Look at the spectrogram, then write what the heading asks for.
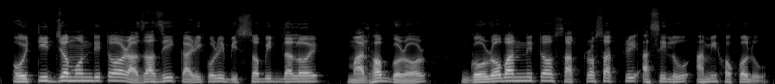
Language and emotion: Assamese, neutral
